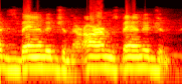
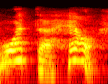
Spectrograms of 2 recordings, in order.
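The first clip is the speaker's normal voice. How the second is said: drawn-out, higher mock shock; shocked exclamation; 8 semitones higher, slower than usual. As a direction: act out the stunned gasp of a witness. Retold shock at sudden punch.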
